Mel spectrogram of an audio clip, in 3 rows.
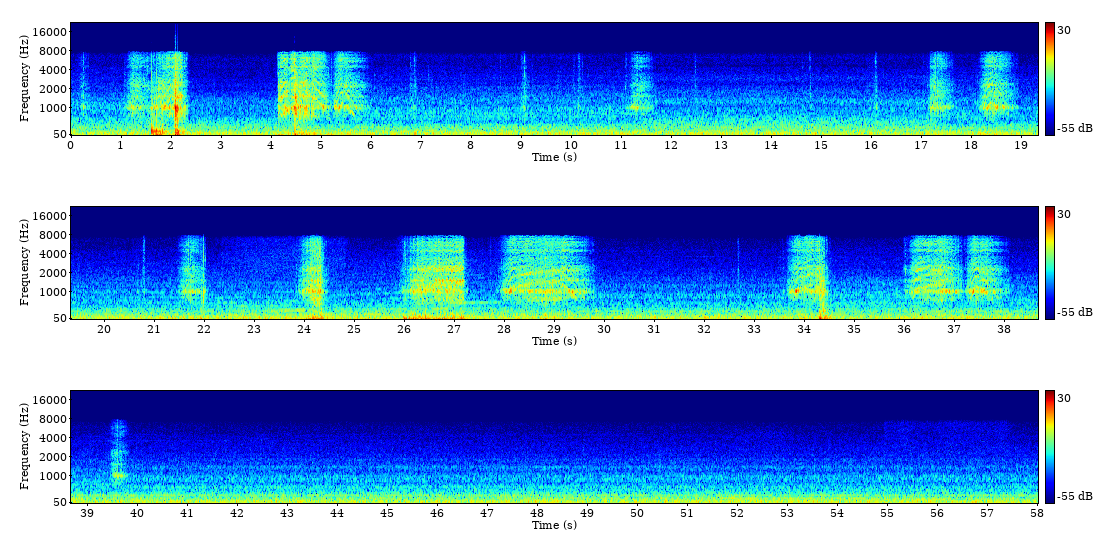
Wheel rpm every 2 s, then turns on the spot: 30, 30, 80, 0, 0, 20, 0, 0, 10, 10, 0, 10, 30, 90, 90, 0, 20, 30, 70, 10, 0, 0, 0, 0, 0, 0, 0, 0, 0.
none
